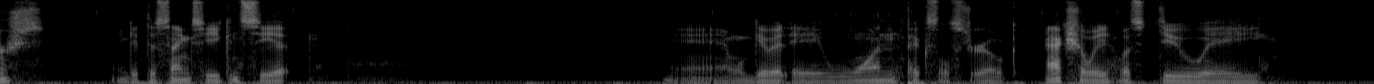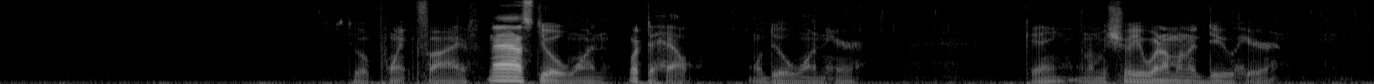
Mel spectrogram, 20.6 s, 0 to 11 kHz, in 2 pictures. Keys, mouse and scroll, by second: 0.5 click, 1.8 click, 3.5 click, 5.2 click, 6.1 click, 6.4 click, 7.6 click, 9.0 click, 12.5 click, 14.5 click, 15.6 click, 16.4 click, 17.0 click, 18.2-19.5 drag, 20.0 click, 20.2 click.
